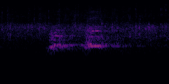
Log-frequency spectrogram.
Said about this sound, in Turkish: Alışkın olmadığımız bir ses tabii genel kurulda. E, genel, genel kurulda havlama sesleri, köpek havlaması duyuldu ve parlamenterler, Avrupa parlamenterleri de buna şaşırdı ve gülümsedi.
